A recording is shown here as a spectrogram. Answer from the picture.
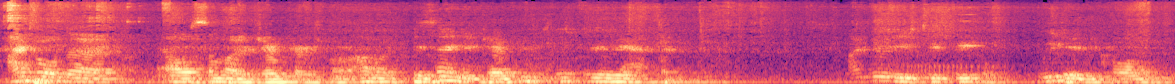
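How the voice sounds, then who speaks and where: Against noticeable background noise and audible room echo, a man with a medium pitch speaks at a moderate pace with fairly even intonation and long, frequent pauses. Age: 80s+. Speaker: retired senior telling life stories. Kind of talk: casual storytelling. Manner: halting.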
